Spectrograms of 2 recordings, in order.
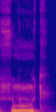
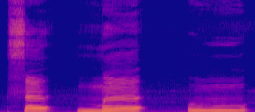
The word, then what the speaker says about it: smooth: SMOOTH, हम पढ़ते हैं इसको स्मूथ, मगर स्मूथ नहीं है, ये है स्मूद, स्मूद, स्मूद, स्मूद, स्मूद.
